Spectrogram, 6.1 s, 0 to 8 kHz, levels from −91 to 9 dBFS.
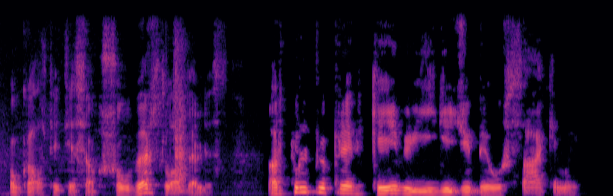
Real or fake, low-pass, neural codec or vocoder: real; 7.2 kHz; none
